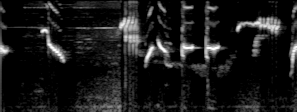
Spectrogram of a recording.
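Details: Javan pied starling song for luring and training other starlings: a drooping whistle, a hissy pause, then clipped sharp chirps, a sustained high whistle and a final bright note.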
